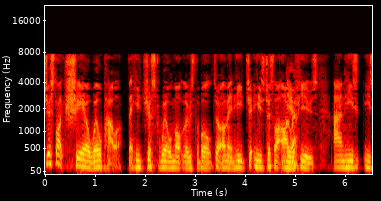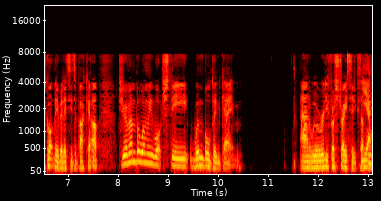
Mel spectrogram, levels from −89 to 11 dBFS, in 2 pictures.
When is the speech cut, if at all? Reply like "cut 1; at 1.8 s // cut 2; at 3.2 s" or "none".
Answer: none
